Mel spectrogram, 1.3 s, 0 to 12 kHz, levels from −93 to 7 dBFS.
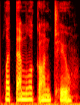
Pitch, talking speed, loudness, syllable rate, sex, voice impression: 175 Hz, 220 wpm, -16 LUFS, 4.5 syllables/s, female, feminine, adult-like, relaxed, weak, soft, raspy, intellectual, calm, reassuring, elegant, slightly sharp, modest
